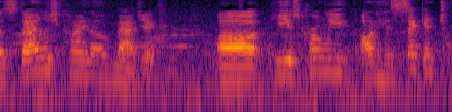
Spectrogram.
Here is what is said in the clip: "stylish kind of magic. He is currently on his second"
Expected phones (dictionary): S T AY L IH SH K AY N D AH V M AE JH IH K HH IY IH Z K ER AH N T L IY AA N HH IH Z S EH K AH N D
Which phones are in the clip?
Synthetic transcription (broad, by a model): S T AY L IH SH K AY N D AH V M AE JH IH K HH IY IH Z K ER AH N T L IY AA N IH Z S EH K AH N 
